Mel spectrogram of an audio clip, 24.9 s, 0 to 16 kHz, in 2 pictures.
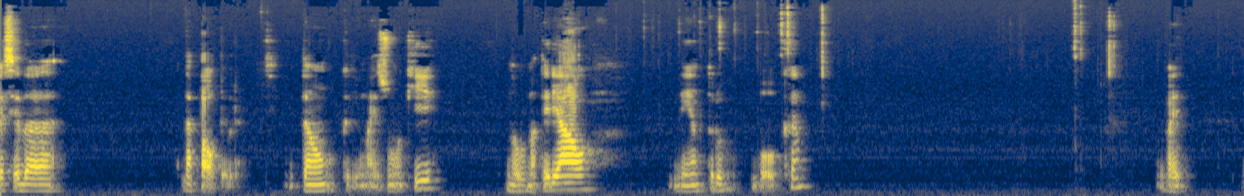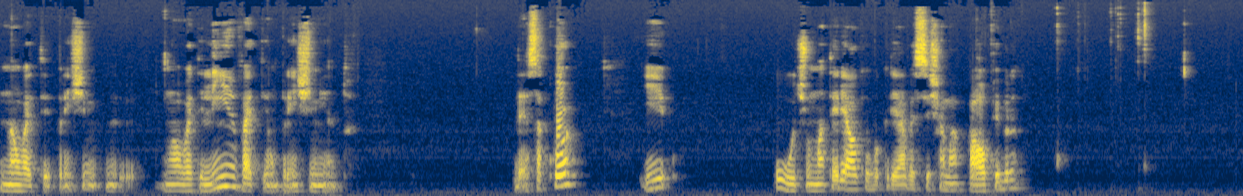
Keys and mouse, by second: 3.2 click, 4.0 click, 4.6 click, 5.4 click, 6.5-7.7 typing, 7.8 shift+Return, 9.5 click, 9.8 click, 10.2 a, 10.8 Return, 12.2 click, 13.8 click, 14.9 click, 15.8 click, 17.3 click, 19.5 click, 20.5 click, 21.2 click, 22.2-23.6 typing, 23.8 Return.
